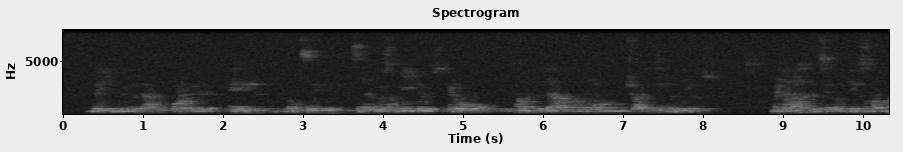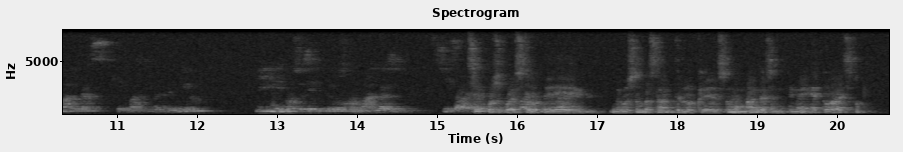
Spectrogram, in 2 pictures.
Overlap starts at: 15 s

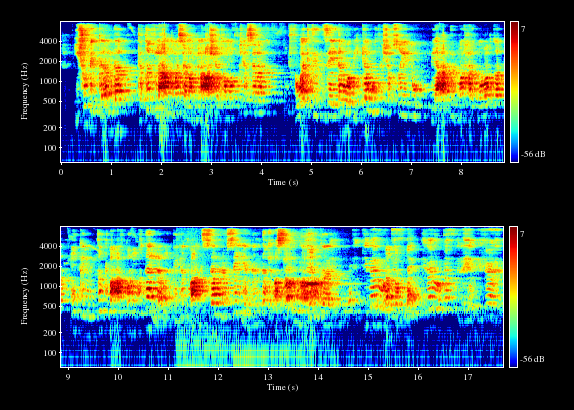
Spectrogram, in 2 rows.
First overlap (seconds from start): 13 s

